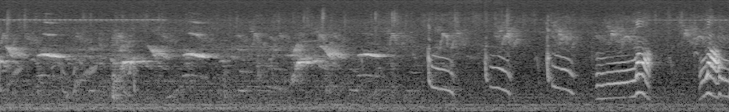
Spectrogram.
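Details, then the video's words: Caged pet quail calling back to a played recording in a yard: short whistled notes, then a string of downslurred and stacked harmonic calls roughly every half second. "Quail Talking to YouTube Video"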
